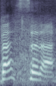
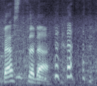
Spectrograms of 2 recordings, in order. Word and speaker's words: Bethesda: Bethesda. Bethesda.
